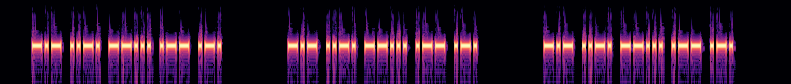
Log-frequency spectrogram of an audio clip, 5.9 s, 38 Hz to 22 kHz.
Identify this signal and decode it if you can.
Morse code, heard as a keyed tone, about 52 wpm, 700 Hz. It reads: KF7WR KF7WR KF7WR
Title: USA Call Signs - 5 Characters - Repeated 3x - 50wpm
